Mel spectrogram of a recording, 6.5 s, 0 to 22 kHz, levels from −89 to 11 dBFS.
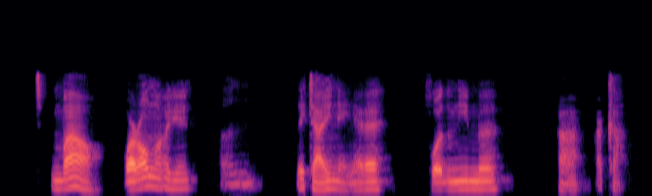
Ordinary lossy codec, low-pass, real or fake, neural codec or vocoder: AAC, 48 kbps; 5.4 kHz; fake; codec, 16 kHz, 0.5 kbps, X-Codec, HuBERT features, trained on LibriSpeech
